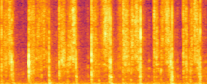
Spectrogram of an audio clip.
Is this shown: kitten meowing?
no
